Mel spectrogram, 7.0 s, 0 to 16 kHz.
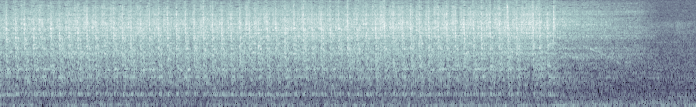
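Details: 2012 Ford E350 with a new fuel pump, cranking at about four turns a second with the fuel pump commanded at 50%: the engine never catches. Crank, no start, no fuel pressure.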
